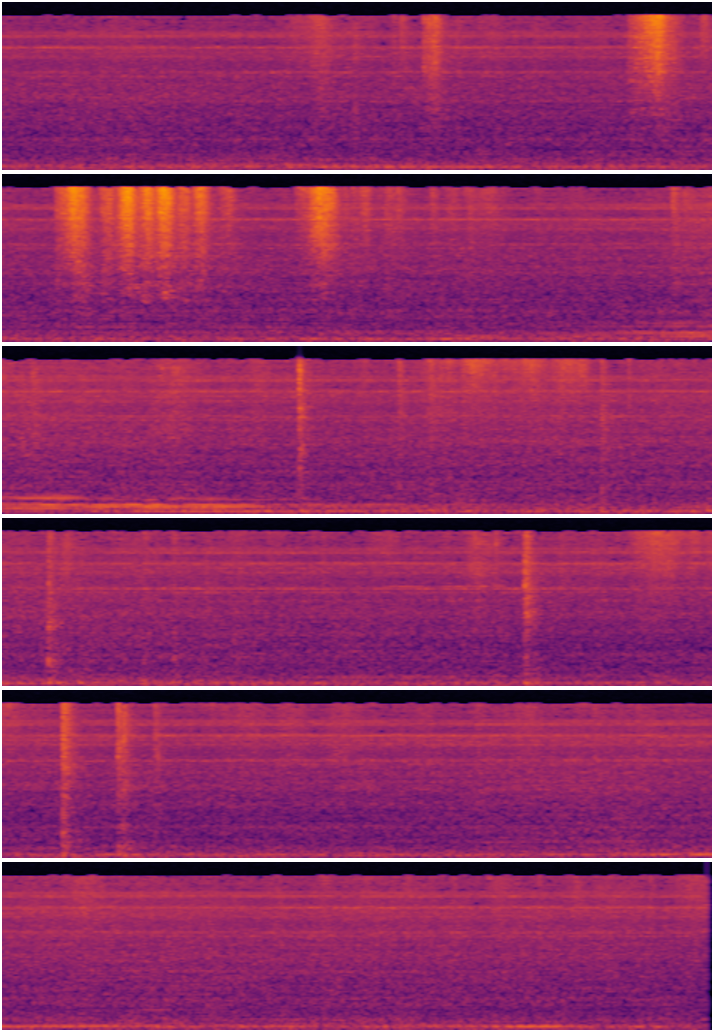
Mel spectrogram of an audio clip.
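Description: Steady low machine rumble of working bakery equipment, with scattered sharp clicks and knocks. The rumble swells briefly about ten seconds in.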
